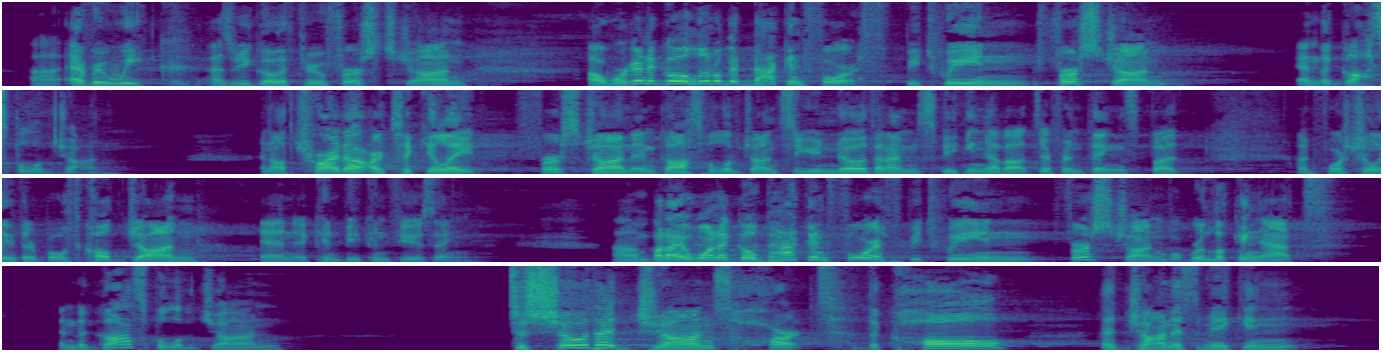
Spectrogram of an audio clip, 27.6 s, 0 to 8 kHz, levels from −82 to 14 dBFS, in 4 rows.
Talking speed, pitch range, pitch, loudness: 200 wpm, 135-215 Hz, 155 Hz, -23 LUFS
